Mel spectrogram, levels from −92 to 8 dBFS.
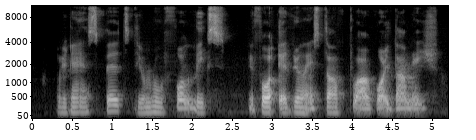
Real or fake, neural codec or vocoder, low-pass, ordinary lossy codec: fake; autoencoder, 22.05 kHz, a latent of 192 numbers a frame, VITS, trained on one speaker; none; none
